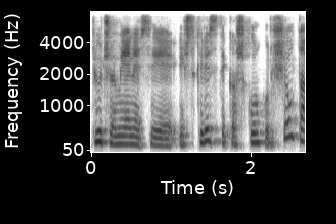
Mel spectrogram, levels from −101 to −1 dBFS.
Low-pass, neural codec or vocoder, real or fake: 7.2 kHz; codec, 16 kHz, 16 kbps, FunCodec, trained on Chinese and English, 50 frames a second; fake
